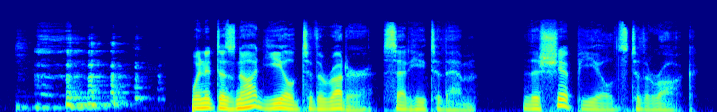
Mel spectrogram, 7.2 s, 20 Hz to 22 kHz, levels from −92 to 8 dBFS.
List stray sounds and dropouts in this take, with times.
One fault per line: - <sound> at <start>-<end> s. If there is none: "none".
- laugh at 0.1-1.7 s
